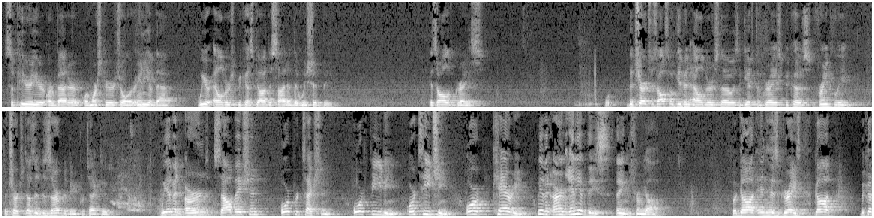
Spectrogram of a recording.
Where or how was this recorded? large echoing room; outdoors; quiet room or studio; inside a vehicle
large echoing room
